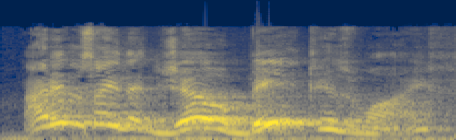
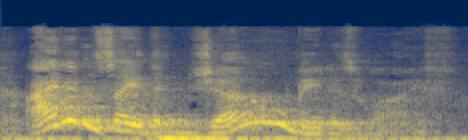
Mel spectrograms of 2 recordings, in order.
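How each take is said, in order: First: The word "beat" carries the main stress. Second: The word "Joe" carries the main stress. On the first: He did something lesser than that act. "he might have smacked her around, but he didn't really beat her" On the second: It was someone other than that man. "it wasn't Joe at all"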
